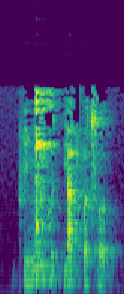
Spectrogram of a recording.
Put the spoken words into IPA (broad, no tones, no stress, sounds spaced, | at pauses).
pʰ i ŋ͡ǃ u m x u t p j a t pʼ o t͡sʰ o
